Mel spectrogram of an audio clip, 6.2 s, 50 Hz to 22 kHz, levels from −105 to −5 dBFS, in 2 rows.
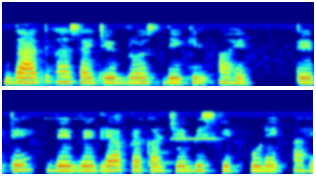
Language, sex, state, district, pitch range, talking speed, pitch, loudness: Marathi, female, Maharashtra, Dhule, 215-230 Hz, 105 wpm, 220 Hz, -32 LUFS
